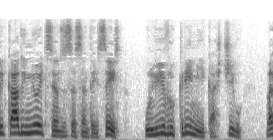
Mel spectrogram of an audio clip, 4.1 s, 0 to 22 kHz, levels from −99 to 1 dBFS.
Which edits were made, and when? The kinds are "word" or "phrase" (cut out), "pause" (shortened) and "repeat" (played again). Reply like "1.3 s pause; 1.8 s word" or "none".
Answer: none

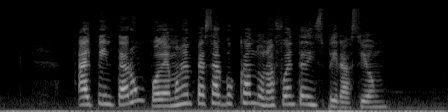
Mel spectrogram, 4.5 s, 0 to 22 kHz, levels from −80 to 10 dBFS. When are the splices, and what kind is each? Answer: 1.4 s word

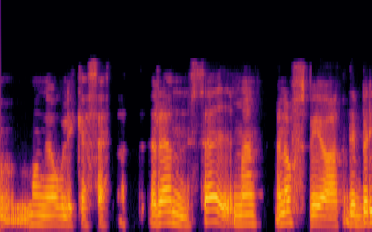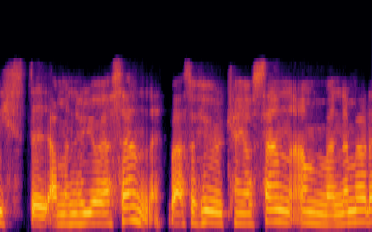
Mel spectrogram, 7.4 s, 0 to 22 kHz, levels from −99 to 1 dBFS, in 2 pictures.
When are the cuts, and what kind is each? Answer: 1.1 s word; 2.7 s pause; 3.1 s word; 3.4 s word; 4.0 s word

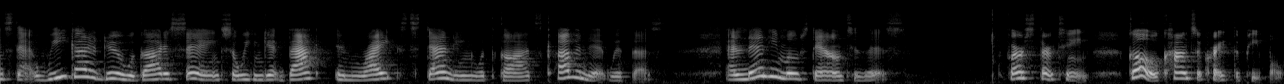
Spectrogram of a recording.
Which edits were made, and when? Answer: none

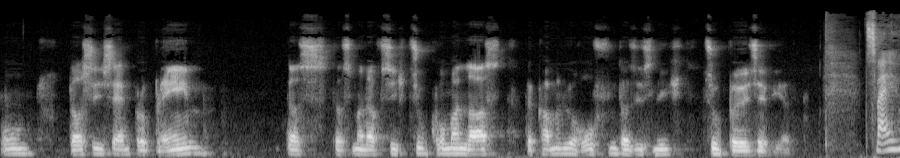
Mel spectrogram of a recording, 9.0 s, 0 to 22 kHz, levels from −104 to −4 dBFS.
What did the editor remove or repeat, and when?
none

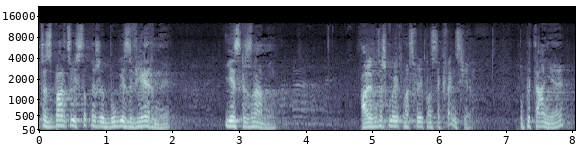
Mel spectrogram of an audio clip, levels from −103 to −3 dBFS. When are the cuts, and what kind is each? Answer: 3.0 s word

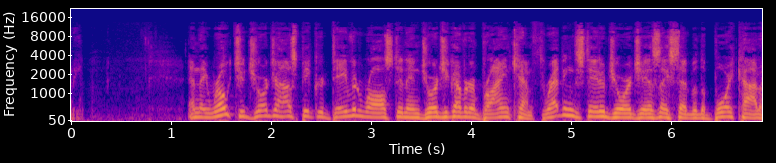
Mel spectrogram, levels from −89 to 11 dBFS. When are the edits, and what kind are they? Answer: none

